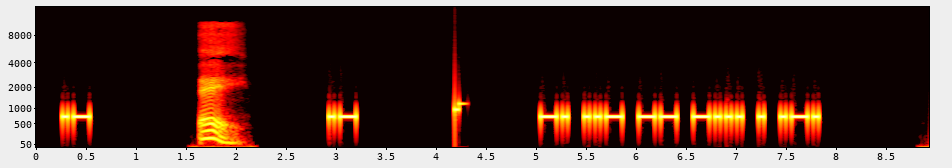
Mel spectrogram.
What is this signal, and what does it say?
Morse code, heard as a keyed tone, about 22 wpm, 700 Hz. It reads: A A NUMBER
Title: Sentences from Top 100 Words - New Word Drill - 22wpm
